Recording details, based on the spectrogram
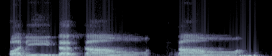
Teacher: यहाँ तनवीन, ता के ऊपर तनवीन है और यरमलून में से वाव है, ता को वाव के साथ मिलाकर पढ़ेंगे, और यरमलून में से वाव है तो इदगाम गुन्ने के साथ होगा, यानी आवाज को नाक के नथने में ले जाकर गुनगुनाएंगे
